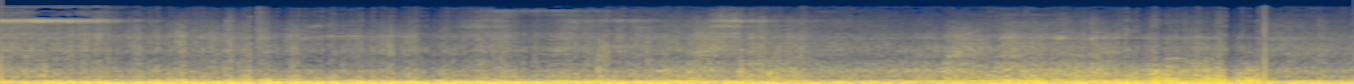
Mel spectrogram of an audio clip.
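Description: Passenger train running along the track, heard from inside the carriage: a steady low rumble with a few faint knocks from the wheels and rails.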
